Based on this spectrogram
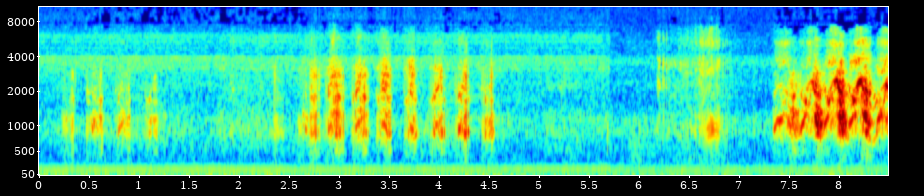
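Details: Albatross uttering short bursts of rapid, nasal braying notes separated by pauses. It ends in a loud, dense rattle of calls, possibly several birds together.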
